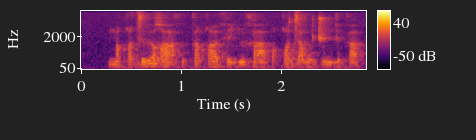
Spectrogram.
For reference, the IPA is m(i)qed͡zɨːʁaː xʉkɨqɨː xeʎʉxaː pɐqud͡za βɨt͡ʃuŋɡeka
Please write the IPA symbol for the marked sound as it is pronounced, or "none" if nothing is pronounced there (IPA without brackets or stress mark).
e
